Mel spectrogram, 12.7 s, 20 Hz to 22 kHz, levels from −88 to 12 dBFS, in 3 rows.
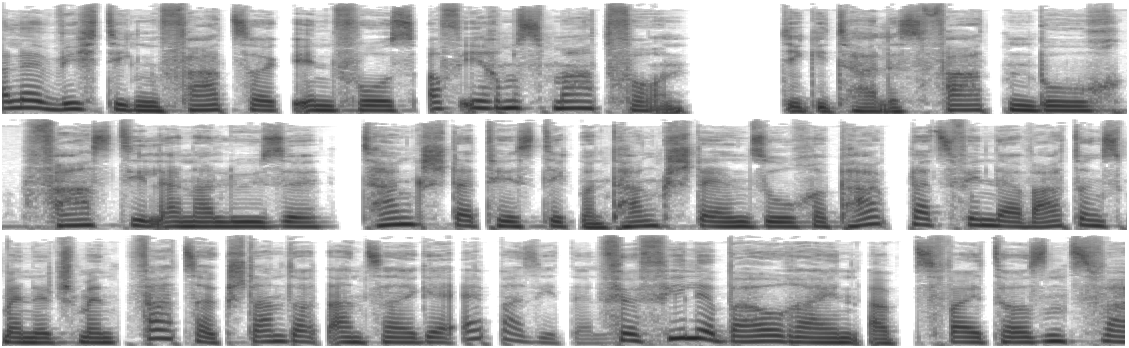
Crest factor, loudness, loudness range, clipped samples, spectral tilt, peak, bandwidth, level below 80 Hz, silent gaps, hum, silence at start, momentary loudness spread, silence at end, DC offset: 12 dB; -13 LUFS; 1 LU; under 0.1%; -5 dB/octave; -2 dBFS; over 20 kHz; -50 dBFS; 2.58-2.91 s, 5.48-5.56 s, 7.55-7.60 s, 11.80-11.85 s; none; 0 s; 5 LU; 0 s; under 0.1%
